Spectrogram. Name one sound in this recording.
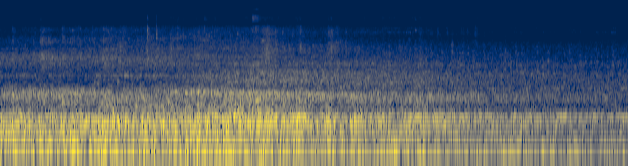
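A locomotive engine drones loudly as it passes.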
